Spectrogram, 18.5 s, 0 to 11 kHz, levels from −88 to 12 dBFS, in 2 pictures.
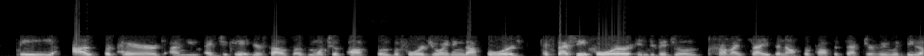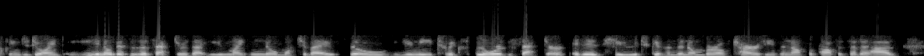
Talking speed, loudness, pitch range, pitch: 215 wpm, -21 LUFS, 165-185 Hz, 175 Hz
